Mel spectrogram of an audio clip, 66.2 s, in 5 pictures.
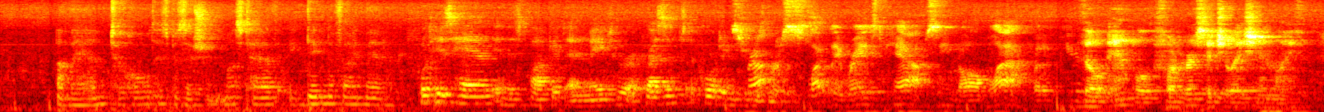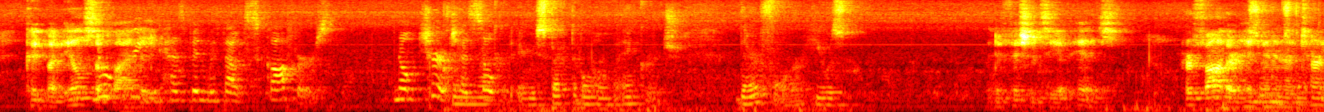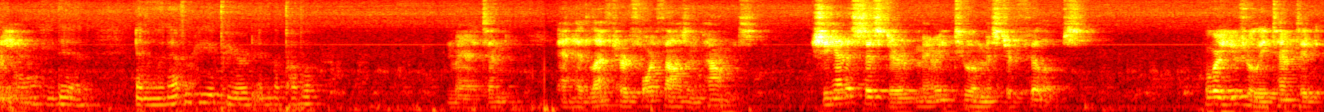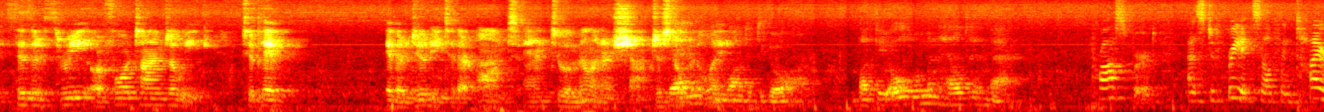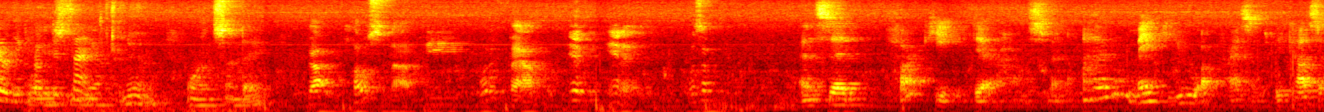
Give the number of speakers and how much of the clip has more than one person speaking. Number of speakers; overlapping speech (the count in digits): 5, about 9%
